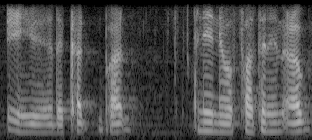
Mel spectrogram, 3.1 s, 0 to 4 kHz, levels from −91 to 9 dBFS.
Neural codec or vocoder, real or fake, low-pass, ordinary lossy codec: none; real; 3.6 kHz; none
